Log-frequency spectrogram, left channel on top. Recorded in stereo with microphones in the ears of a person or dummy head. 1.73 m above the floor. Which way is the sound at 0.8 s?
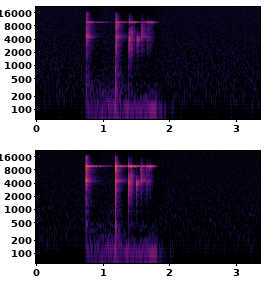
20° right (ahead or behind).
